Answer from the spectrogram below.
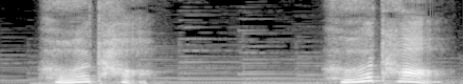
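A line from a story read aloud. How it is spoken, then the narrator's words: Repeated calling. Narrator (Chinese): 他一声声喊着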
